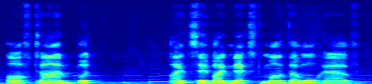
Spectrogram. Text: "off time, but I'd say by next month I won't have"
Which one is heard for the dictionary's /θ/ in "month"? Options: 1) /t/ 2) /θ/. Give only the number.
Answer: 2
